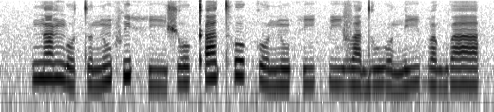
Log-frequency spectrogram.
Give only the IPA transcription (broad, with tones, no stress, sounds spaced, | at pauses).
n ã˦ ŋ o˨ t ʊ˨ n ũ˦ f ĩ˦ h iː˨ ʃ oː˦ kʼ a˦ tʰ o˦ k o˨ n ũ˨ h iː˦ k͡p iː˦ v a˦ d u˦ w o˨ n iː˦ b a˦ ɡʷ a˦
